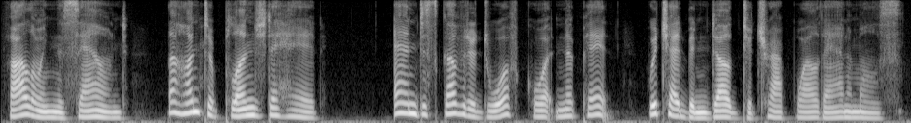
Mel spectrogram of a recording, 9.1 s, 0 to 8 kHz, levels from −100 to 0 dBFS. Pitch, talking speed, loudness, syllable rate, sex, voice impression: 165 Hz, 150 wpm, -18 LUFS, 4.5 syllables/s, female, feminine, very adult-like, slightly bright, slightly refreshing, slightly calm, friendly, slightly reassuring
